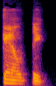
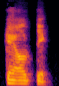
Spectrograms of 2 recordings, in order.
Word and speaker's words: Celtic: It's pronounced as Celtic, okay, because this is, I think, a product of Switzerland or Austria. That's why it's pronounced as Celtic, not Celtic, okay.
